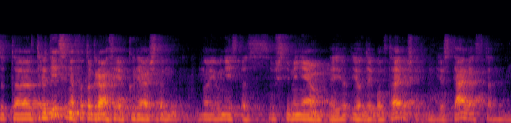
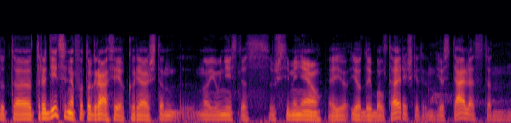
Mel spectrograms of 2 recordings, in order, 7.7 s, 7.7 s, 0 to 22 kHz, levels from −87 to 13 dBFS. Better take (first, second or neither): second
